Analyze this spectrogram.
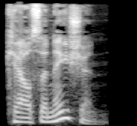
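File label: "calcination", English, British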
